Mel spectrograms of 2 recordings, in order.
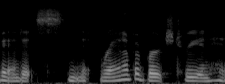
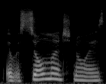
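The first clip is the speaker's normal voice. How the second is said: ordinary delivery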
